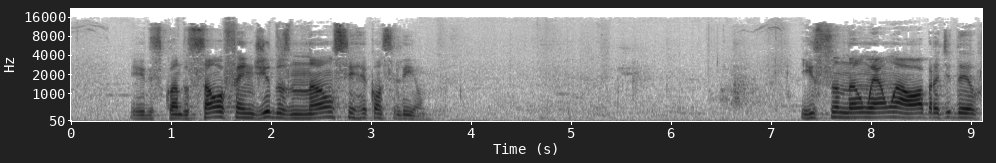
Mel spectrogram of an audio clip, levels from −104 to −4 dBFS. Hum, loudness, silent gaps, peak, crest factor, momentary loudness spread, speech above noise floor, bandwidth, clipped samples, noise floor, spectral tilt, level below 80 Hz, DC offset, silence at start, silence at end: none; -17 LUFS; none; 0 dBFS; 20 dB; 13 LU; 33 dB; 16 kHz; under 0.1%; -50 dBFS; -3.5 dB/octave; -56 dBFS; 0.2%; 0.6 s; 0 s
